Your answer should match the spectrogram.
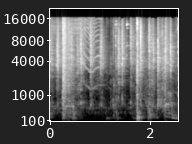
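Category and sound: animal, dog whimpering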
